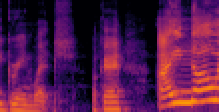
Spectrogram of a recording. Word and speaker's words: Greenwich: It may look like it should be pronounced Greenwich, but it's not at all how it is to be said.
